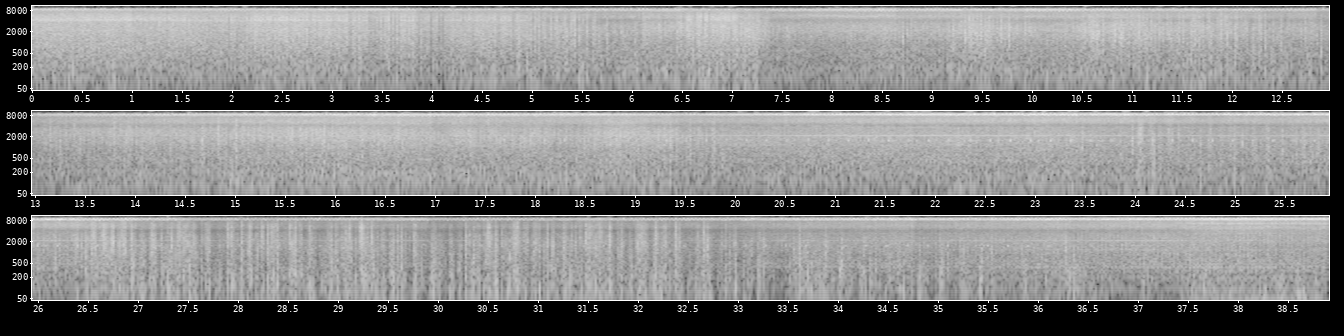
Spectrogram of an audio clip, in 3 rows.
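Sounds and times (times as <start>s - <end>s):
aircraft engines: 0.0s - 38.9s
rushing air: 32.4s - 38.9s.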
